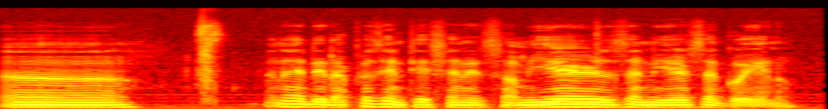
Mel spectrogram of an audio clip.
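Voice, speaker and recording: A man's voice: low-pitched, fairly even intonation, moderate pace, slight background noise. A man hosting a live stream, talking casually to viewers with frequent repeats and restarts, sounding a little nasal from dust in his throat. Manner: rambling, repeats words and restarts often.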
